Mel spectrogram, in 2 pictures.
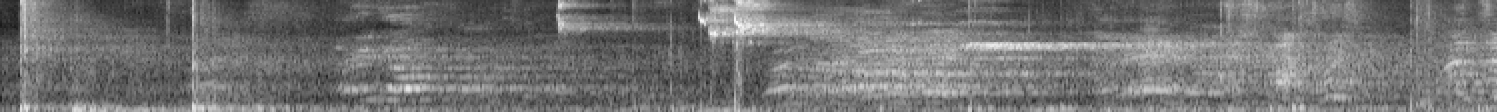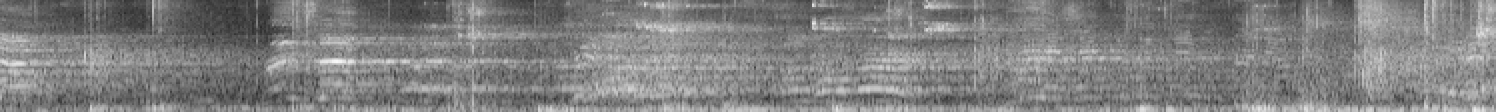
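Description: Volleyball rally in a gym: a series of sharp smacks as the ball is hit back and forth, the loudest a few seconds in, with players shouting calls throughout and the hall echoing.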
